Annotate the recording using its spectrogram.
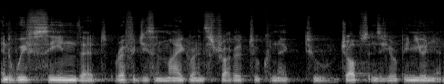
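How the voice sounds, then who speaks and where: In a German accent, a man talks at a fairly quick pace. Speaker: tech startup founder. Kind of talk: conference presentation.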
